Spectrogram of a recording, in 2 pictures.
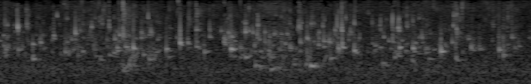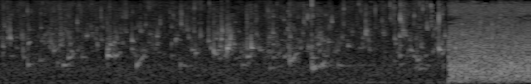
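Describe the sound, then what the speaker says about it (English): Light water trickling and dribbling steadily in a creek, with scattered bright drips and splashes over a quiet background, close by and continuous. "I've captured trickling creeks"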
